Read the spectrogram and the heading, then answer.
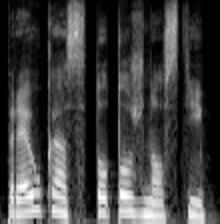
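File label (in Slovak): "preukaz totoznosti", Slovak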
